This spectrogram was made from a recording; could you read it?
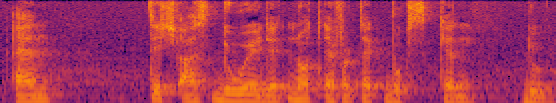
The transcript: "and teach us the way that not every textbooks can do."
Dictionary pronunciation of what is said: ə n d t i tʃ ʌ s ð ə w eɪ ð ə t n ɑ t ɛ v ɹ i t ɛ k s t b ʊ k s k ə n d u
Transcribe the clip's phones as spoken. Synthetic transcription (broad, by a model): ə n t i tʃ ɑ s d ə w eɪ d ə t n ɑ t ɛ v i t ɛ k b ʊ k s k ə n d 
